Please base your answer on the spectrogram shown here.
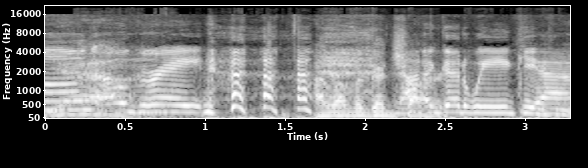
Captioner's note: laughs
